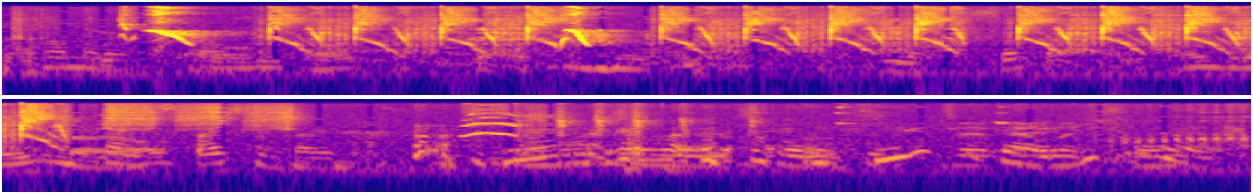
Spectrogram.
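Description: Lyrebird mimicry: a fast run of sharp, laser-like downward zaps, about two dozen in four seconds, followed by softer warbled phrases over background voice and music.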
